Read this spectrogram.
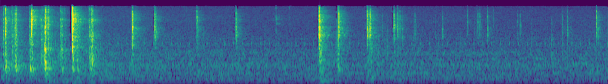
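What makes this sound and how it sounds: Long nails type with two hands on a pink plastic computer keyboard with white keys, resting on a wooden desk. Quick, irregular, bright clicks and taps with almost no low end and very short decay come in a dense flurry at first, then turn sparser and softer toward the end.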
